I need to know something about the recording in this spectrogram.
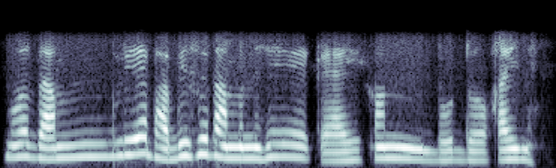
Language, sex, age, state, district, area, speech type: Assamese, female, 45-60, Assam, Sivasagar, rural, conversation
